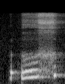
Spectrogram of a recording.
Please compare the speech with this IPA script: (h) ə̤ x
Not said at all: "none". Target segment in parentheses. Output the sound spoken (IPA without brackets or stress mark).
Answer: ʔ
